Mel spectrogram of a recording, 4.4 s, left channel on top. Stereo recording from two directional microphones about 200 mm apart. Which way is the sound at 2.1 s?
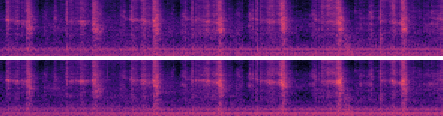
10° left (ahead or behind).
